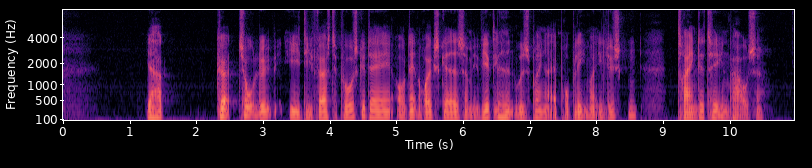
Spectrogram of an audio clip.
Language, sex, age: Danish, male, 34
